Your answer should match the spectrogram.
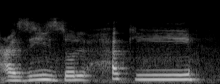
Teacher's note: زائی کی آواز میں آپ نے سیٹی لے کر آنی ہے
